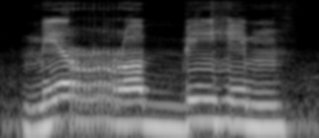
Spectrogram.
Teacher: یہاں پر ادغام ہو رہا ہے بغیر غننے کے غنہ نہیں ہوگا ادغام ہوگا ٹھیک ہے.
